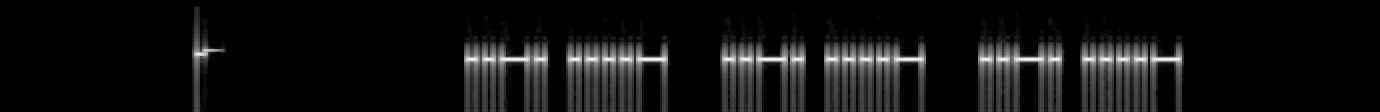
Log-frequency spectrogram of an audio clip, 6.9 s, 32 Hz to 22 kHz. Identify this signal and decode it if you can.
Morse code, heard as a keyed tone, about 28 wpm, 700 Hz. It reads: F4 F4 F4
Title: Callsign Prefixes for Top 25 DXCC - Repeated 3x - 28wpm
